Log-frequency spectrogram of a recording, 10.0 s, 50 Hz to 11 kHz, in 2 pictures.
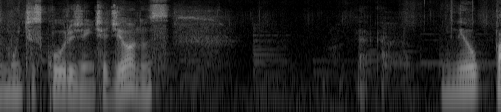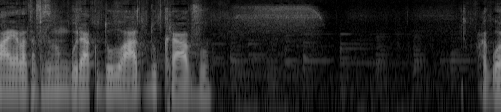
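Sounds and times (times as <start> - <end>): faint background music: 0.0 - 10.0
short high hiss: 7.3 - 8.4.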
